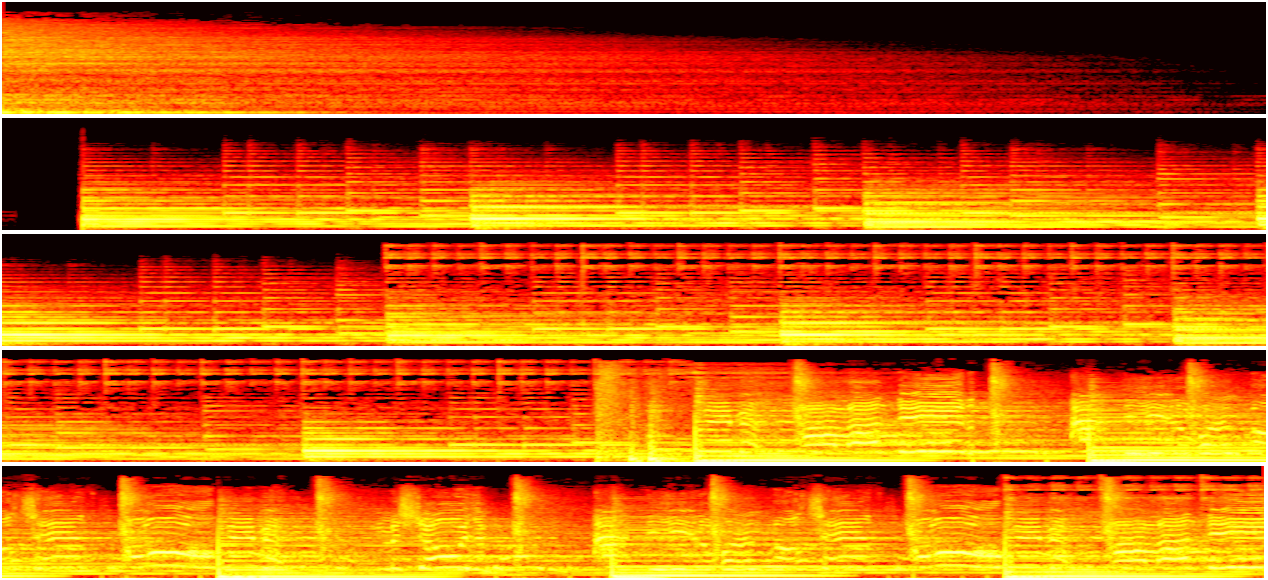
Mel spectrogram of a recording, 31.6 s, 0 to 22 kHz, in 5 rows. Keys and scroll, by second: 0.4 z, 3.9 ctrl+Tab, 4.3 ctrl+g, 5.2 Escape, 6.0 g, 7.8 Escape, 8.3 ctrl+Tab, 10.0 Tab, 10.3 Tab, 11.3 Tab, 11.7 z, 18.9 ctrl+Tab, 19.3 z, 19.7 g, 21.7 Escape, 23.2 g, 23.3 y, 24.1 Escape, 25.0 g, 25.2 y, 28.2 Escape.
